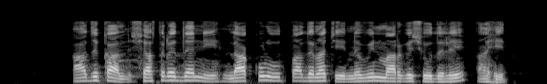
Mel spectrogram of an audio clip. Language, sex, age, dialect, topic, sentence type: Marathi, male, 36-40, Northern Konkan, agriculture, statement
